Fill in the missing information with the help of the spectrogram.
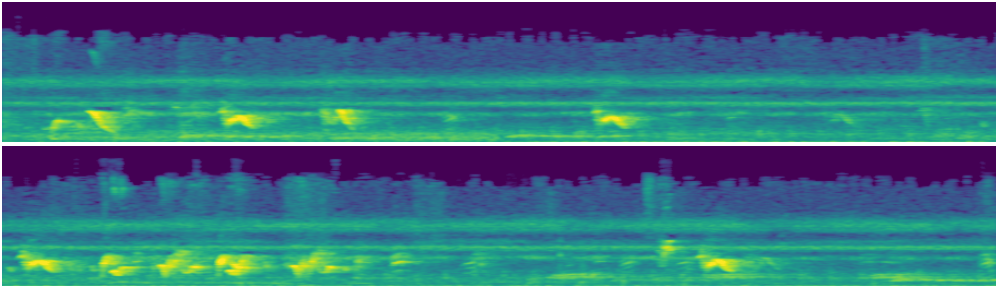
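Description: A Malaysian pied fantail gives high, clear, squeaky notes in short bursts every second or so, over a steady hiss of insects.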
